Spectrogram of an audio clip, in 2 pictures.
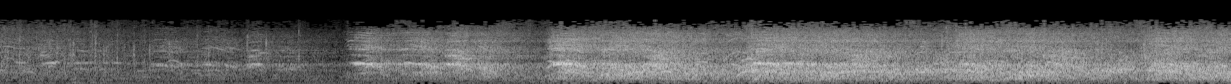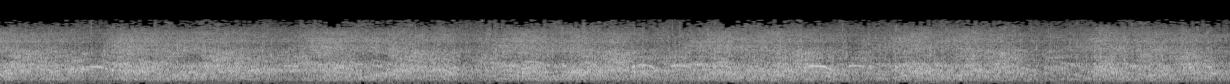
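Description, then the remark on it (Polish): A large crowd of young people shouts and cheers continuously, a dense roar of many voices that swells sharply after a few seconds and stays loud and steady throughout. “Ponieważ tak krzyczą, więc jeszcze raz się zwracam do młodych.”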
